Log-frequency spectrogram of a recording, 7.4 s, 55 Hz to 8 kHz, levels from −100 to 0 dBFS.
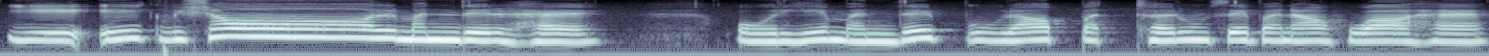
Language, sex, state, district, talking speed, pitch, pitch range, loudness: Hindi, female, Odisha, Khordha, 115 wpm, 225 Hz, 215-245 Hz, -13 LUFS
